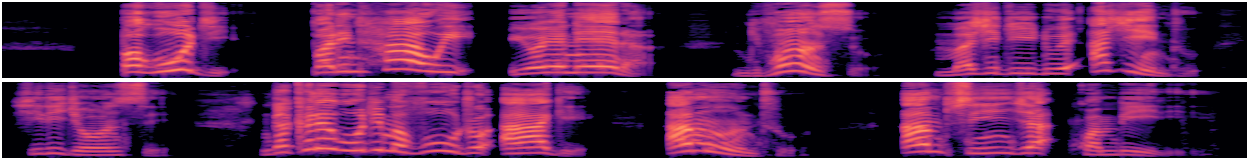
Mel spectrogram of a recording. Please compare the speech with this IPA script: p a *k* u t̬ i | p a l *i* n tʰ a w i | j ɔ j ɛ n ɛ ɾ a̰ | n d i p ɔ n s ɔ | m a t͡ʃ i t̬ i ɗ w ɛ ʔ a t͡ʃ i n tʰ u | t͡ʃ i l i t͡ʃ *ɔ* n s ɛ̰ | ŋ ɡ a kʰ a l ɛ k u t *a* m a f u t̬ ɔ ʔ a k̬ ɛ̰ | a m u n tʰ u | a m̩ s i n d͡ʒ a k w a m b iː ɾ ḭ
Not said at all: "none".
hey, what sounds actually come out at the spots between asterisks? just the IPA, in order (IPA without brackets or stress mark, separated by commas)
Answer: k, i, ɔː, i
